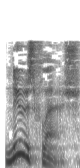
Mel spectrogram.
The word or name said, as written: newsflash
